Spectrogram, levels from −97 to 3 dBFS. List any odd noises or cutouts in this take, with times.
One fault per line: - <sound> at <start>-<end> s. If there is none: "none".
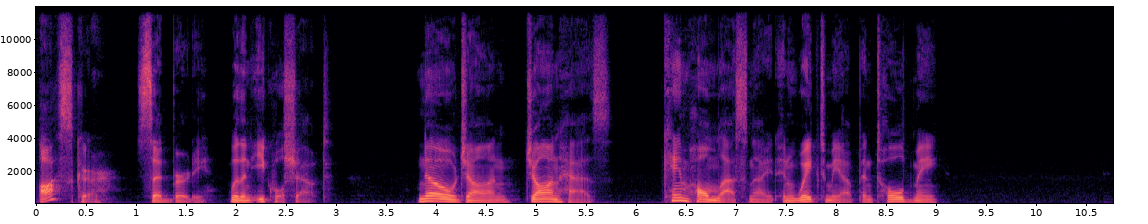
none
